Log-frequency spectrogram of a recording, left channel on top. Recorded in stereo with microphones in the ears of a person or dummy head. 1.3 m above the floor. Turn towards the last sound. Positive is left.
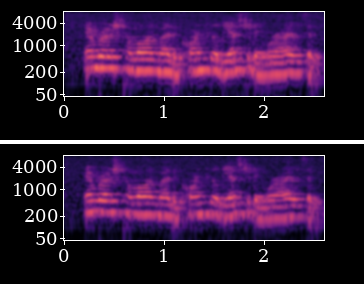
turn(degrees=-20)  # may be behind; listen again after turning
